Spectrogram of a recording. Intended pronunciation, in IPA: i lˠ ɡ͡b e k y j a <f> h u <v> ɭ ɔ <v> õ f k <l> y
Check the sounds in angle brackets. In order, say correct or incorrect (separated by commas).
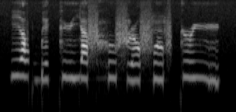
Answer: correct, incorrect, incorrect, incorrect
